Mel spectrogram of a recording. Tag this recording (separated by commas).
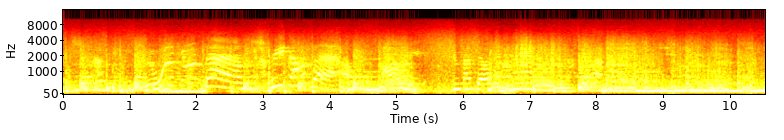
Music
